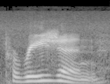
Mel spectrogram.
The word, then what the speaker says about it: Parisian: I used to say Parisian. I say Parisian. And then somebody said, no, it's Parisian. Which one is it? I was cleared out. We've been well-trained. It is Parisian.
